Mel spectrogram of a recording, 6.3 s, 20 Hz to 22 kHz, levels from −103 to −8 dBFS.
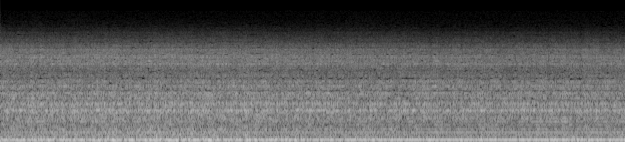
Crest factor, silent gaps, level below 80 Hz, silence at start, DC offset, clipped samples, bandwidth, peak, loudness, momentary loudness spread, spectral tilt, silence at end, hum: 12 dB; none; -48 dBFS; 0 s; under 0.1%; under 0.1%; 9.2 kHz; -22 dBFS; -35 LUFS; 2 LU; -5.5 dB/octave; 0 s; none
